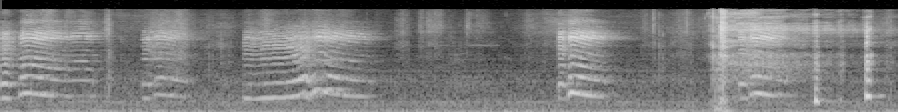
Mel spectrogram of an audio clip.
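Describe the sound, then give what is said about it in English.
Bursts of high, wavering squeaks from Ellie's squeakiest rubber toy as the dog chews it, coming in irregular clusters with short gaps, then a few sharp clicks and quick squeaks at the end. “She just, like, can't help but pick up her squeakiest of toys.”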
